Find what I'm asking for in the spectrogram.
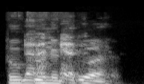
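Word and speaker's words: Puka Nacua: Puka Nakua.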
